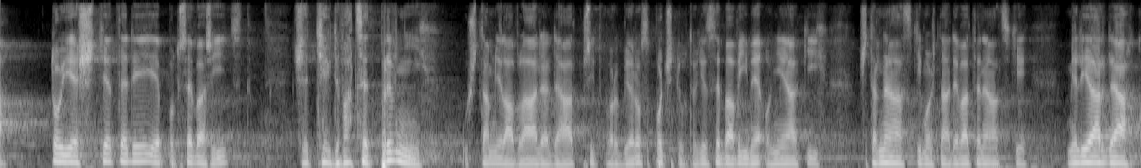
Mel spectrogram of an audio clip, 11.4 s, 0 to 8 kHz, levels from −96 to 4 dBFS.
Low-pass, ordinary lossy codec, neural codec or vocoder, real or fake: 7.2 kHz; Opus, 32 kbps; none; real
